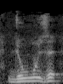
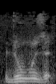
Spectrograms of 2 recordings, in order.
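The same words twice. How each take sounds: The two takes are said the same way.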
